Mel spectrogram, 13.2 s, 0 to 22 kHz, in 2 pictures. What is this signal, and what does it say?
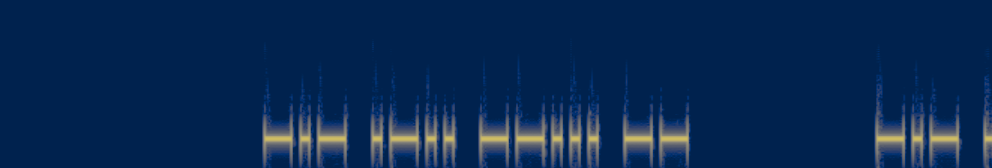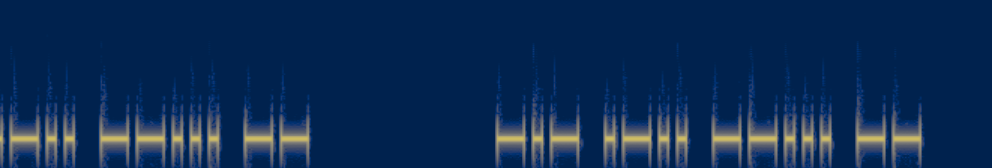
Morse code, heard as a keyed tone, about 20 wpm, 700 Hz. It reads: KL7M KL7M KL7M
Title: DXCC-100 Call Signs - 4 Characters - Repeated 3x - 20wpm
